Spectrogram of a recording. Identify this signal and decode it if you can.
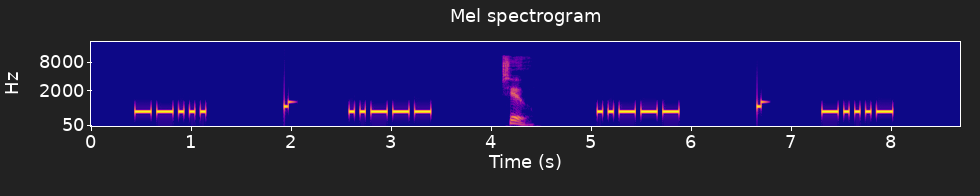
Morse code, heard as a keyed tone, about 22 wpm, 700 Hz. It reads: 7 2 2 <BT>
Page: This rapid-fire timing is geared to push your ICR (Instant Character Recognition) skills.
